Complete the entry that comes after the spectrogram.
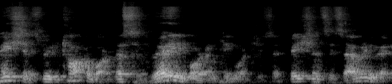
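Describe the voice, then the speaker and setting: A man speaks with a non-native accent. Audible room echo surrounds his voice. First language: not English. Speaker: teacher / youth workshop leader. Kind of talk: interactive talk to children. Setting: training facility, live-streamed. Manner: halting, with fillers.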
